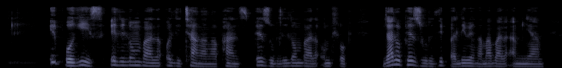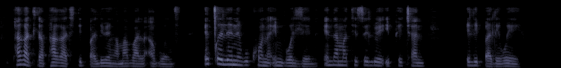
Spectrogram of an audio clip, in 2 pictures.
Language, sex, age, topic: North Ndebele, male, 36-49, health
